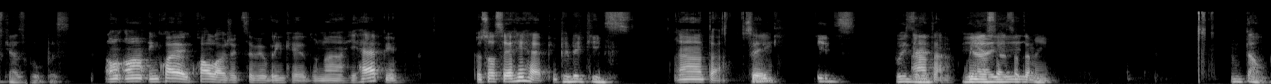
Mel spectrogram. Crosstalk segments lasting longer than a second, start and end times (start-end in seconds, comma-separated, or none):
9.1-10.5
